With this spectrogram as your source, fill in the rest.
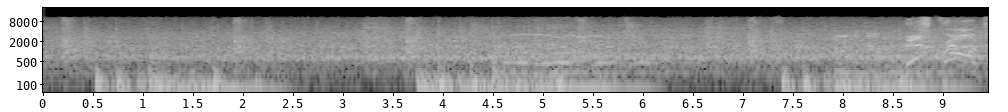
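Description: A stadium crowd roars and swells through the opening kickoff of a college football game involving the Ducks, a sustained wash of cheering under a commentator's voice.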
